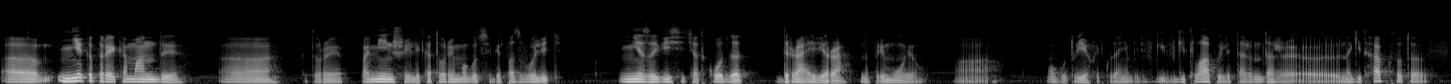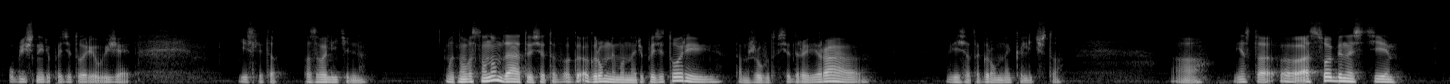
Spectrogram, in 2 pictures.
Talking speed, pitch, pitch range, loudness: 105 wpm, 115 Hz, 105-130 Hz, -24 LUFS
